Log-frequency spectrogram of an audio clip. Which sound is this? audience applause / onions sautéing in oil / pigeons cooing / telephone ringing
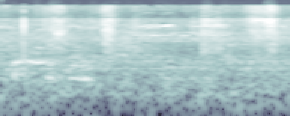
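pigeons cooing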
